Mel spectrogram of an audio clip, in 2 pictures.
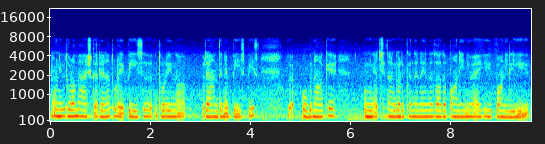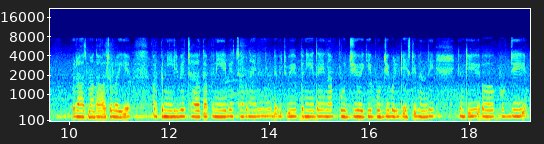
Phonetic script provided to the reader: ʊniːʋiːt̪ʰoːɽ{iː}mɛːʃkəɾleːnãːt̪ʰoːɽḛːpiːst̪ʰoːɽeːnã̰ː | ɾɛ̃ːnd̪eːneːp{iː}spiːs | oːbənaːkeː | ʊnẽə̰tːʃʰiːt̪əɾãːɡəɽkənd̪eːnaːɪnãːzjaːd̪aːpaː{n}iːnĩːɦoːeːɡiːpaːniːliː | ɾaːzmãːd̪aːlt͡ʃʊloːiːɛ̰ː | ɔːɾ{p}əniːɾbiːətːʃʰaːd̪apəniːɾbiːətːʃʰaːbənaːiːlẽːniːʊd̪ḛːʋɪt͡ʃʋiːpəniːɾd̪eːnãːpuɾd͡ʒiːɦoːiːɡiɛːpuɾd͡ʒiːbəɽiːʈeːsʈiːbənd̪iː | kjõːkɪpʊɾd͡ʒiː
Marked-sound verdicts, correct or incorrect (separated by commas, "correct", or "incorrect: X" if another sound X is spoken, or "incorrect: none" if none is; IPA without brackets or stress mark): incorrect: aː, correct, correct, correct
